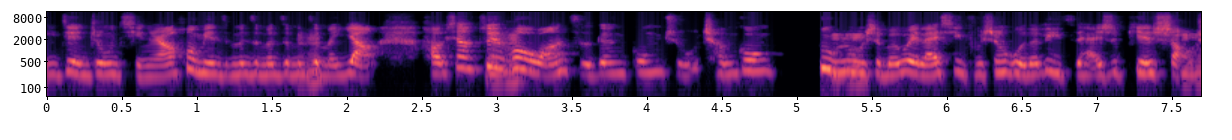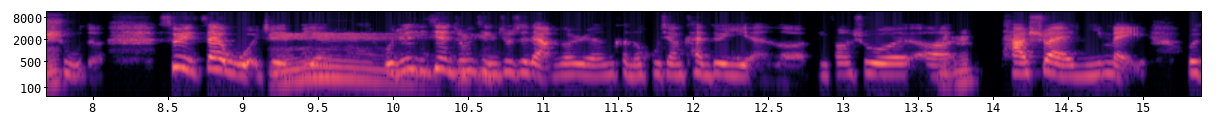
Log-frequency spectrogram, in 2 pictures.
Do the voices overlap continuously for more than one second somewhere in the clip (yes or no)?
yes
